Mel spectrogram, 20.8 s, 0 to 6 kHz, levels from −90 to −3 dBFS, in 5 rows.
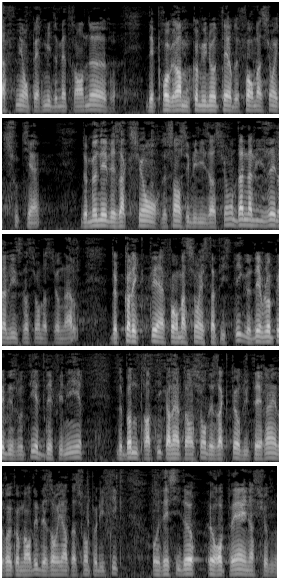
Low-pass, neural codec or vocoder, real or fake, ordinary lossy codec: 5.4 kHz; codec, 16 kHz, 16 kbps, FreqCodec, larger model; fake; none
